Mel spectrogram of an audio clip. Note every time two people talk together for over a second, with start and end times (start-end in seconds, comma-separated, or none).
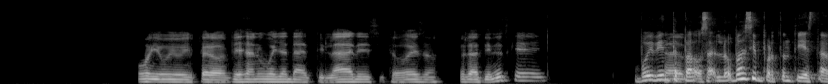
none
